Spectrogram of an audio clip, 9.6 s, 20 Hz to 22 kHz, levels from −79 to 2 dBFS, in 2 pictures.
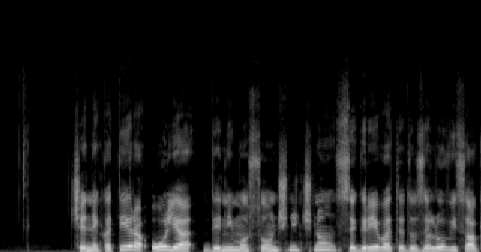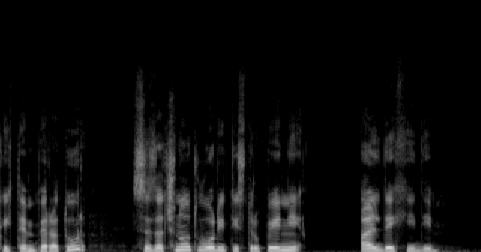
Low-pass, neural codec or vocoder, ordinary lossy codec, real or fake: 19.8 kHz; none; none; real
